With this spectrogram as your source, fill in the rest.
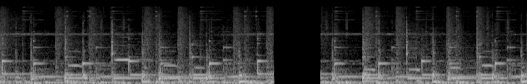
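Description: A playback stall at 2.74 s cuts the sound off abruptly in mid-flow, leaving about 470 ms of complete silence until output resumes at 3.21 s. The gap is too long and too clean to be part of the material. It most likely comes from the player running dry of buffered data, or from its output thread being held up, so nothing reached the output until the flow was restored.

Time-compressed catch-up follows immediately, running from 3.21 s to the end. The player is working off the backlog left by the stall. It snips out small segments and cross-fades across each join, which plays the material at about 1.1 times normal speed without shifting its pitch. The result sounds slightly hurried.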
